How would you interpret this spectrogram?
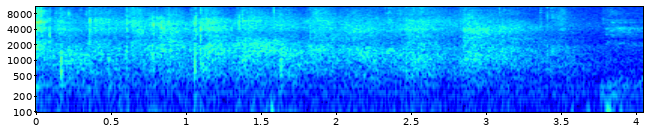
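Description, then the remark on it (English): A crowd applauds steadily for about four seconds, a dense wash of many overlapping hand claps at moderate volume that neither builds nor fades, with no voices over it. “Oh, round of applause.”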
